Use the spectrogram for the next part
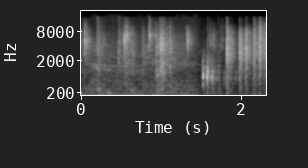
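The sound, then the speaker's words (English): Dice clatter and rattle across a hard tabletop in a quick burst of sharp clicks, tumbling and knocking together before settling, fairly loud, with no voices. “Hey, get that fucking dice out of here.”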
